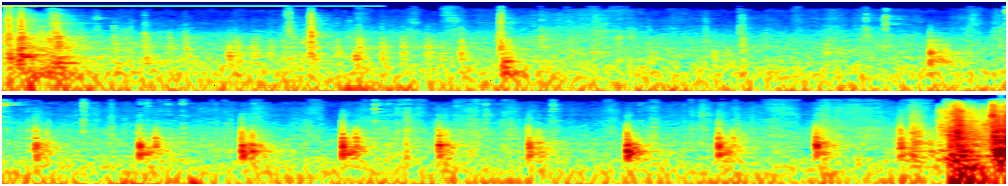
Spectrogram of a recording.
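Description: Footsteps tread softly on a hard floor.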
